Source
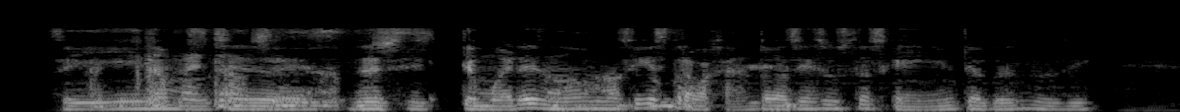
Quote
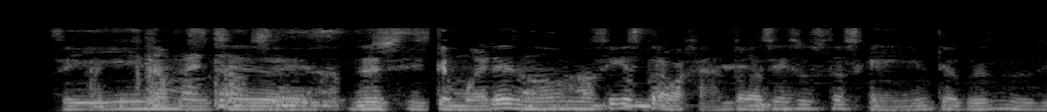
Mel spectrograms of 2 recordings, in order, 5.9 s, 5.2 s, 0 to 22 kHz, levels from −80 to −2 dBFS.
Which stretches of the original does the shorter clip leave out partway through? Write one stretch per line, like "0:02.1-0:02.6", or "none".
0:02.1-0:02.3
